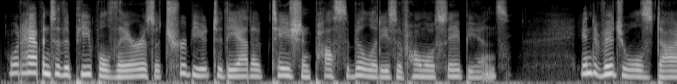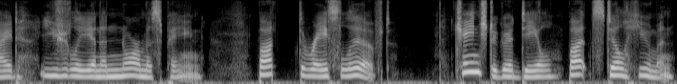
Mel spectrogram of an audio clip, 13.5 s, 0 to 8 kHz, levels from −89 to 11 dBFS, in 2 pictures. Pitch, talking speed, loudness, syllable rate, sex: 200 Hz, 145 wpm, -19 LUFS, 5.2 syllables/s, female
